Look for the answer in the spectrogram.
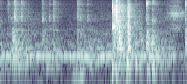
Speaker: You can hear them a little bit, okay?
